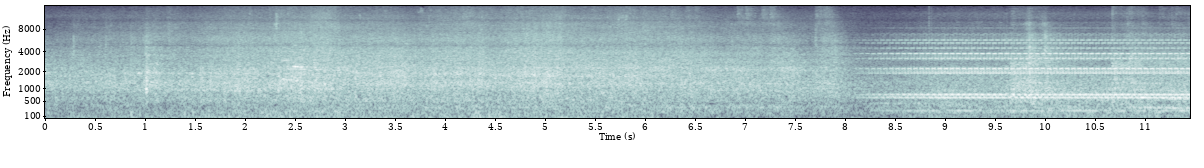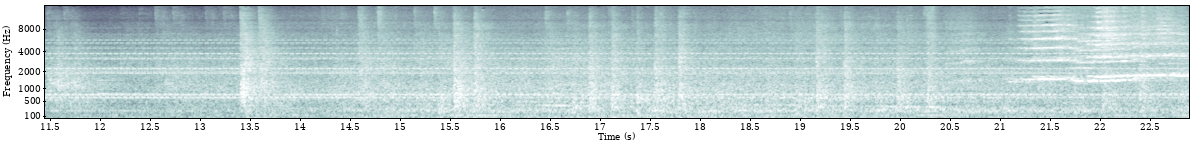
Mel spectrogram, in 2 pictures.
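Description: A train running past with a steady rush, then an electric train pulling into a covered platform: its motors give a steady whine, the wheels click sharply over rail joints, and the brakes squeal with rising pitch near the end as it slows.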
